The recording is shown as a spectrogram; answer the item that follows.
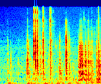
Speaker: whereas if we watch this one if we try to bring this one where you at this one out you can watch and it will actually move well that's moving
